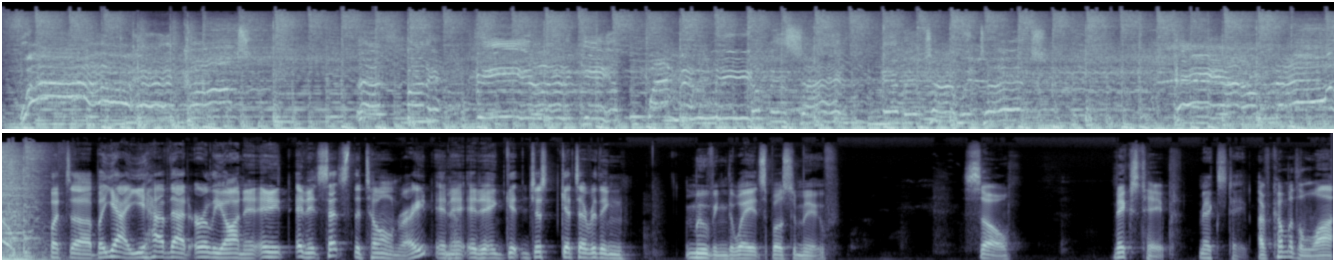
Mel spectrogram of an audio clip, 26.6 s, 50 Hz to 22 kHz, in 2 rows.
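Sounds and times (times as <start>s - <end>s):
electric guitar screaming in high bending squeals in rock music: 0.0s - 13.8s
bass in rock music: 0.0s - 14.0s
heavy drums in rock music: 0.0s - 14.0s
speech: 13.9s - 21.8s, 23.0s - 23.5s, 24.4s - 26.6s.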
